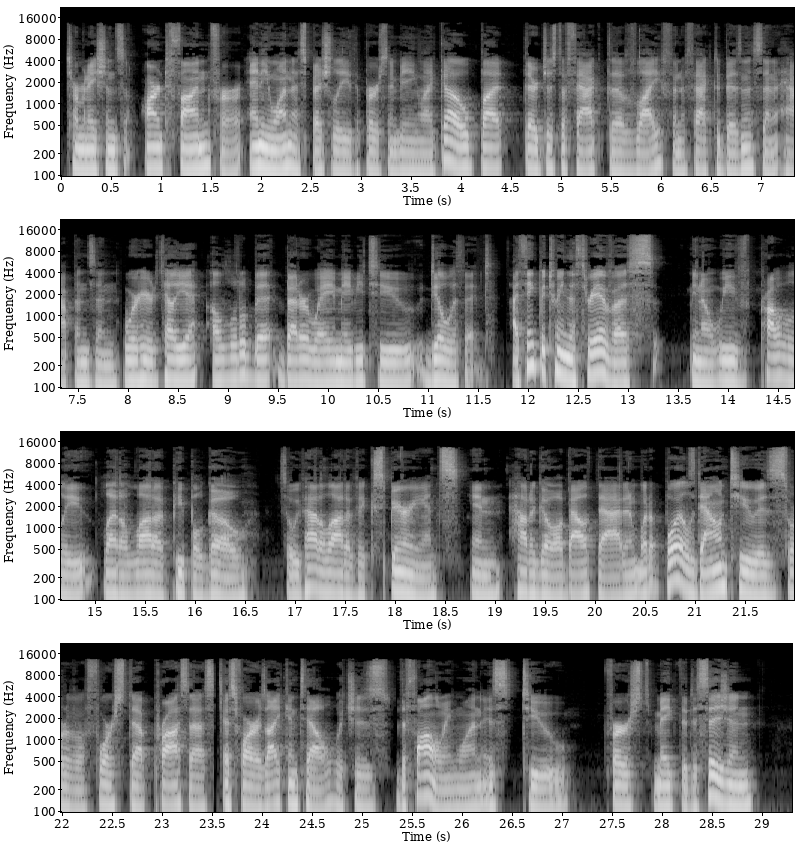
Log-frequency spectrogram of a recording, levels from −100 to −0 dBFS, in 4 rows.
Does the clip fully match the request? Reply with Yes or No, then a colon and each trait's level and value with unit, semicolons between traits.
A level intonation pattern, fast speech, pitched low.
Yes: narrow, 2.3 semitones; fast, 210 wpm; low, 115 Hz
